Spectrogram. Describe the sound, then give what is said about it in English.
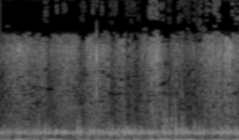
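Ocean waves surging over and breaching the seawall on Charleston's Battery in a steady, heavy roar with deep rumbling and wind buffeting the microphone. No voices are heard. “That's the sound, with a little amateur commentary, of water breaching the seawall on Charleston's Battery.”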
